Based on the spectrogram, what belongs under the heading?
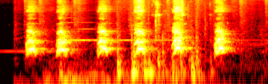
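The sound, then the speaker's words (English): A huge dog named Trigger, the size of a pony, barks ferociously, six loud barks in a steady rhythm about half a second apart, with no other sounds around them. “he began barking ferociously.”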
